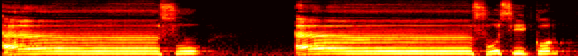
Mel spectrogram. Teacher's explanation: nun itu hanya ada pada gunnah di khayshum di hidung. Selepas kita sebut hamzah, a, ah, okay, mulut kita lidah kita jangan pergi makhraj nun. · Gunah hanya pada nun. Bila kita sebut huruf fa, gunnah dah tidak ada lagi. · Term: ikhfa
